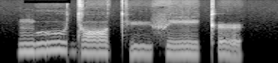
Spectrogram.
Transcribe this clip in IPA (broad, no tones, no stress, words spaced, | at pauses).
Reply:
ŋuː dɔːtʼyːfeːkʼə˞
